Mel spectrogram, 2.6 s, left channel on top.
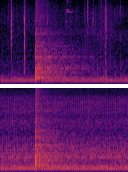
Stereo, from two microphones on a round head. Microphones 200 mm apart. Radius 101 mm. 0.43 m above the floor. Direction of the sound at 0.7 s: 25° right (ahead or behind).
